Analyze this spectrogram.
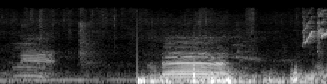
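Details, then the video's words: Cattle in the countryside give a short soft moo, then a louder, longer harmonic moo lasting over a second, over a rumbling low background. "The sound of cute cows-moo"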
